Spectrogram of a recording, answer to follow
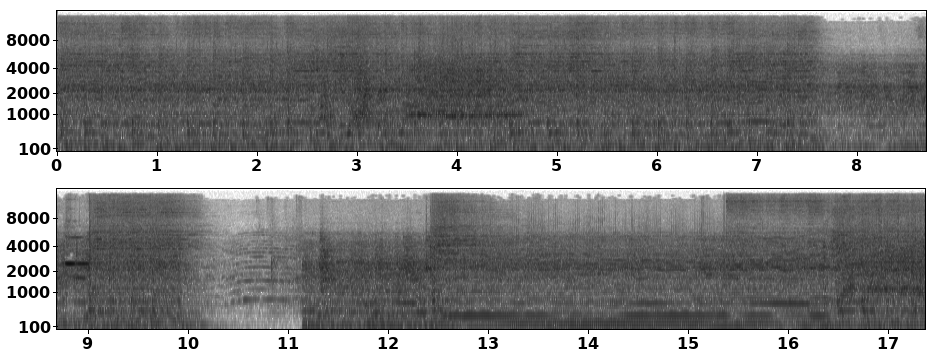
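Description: Hardcore band playing live, with dense distorted guitars and drums. About ten seconds in the sound cuts out for about a second. It comes back with long held guitar notes ringing over the band.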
